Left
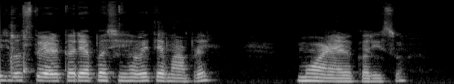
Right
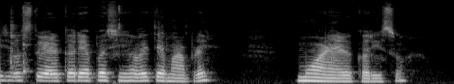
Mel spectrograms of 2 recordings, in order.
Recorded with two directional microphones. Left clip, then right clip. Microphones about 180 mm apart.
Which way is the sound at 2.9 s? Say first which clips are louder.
Right 4 dB; 60° right (ahead or behind).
